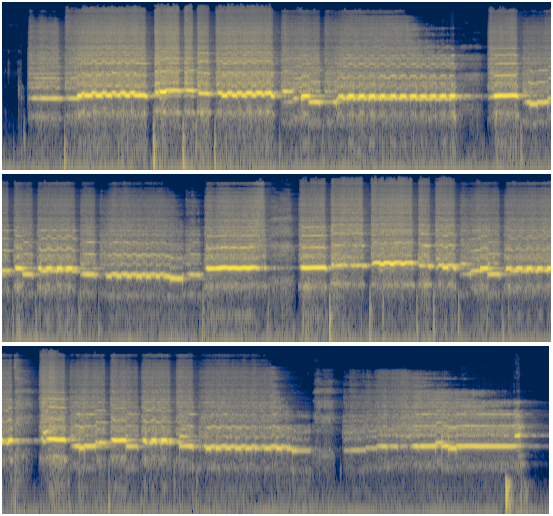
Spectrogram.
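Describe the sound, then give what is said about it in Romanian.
A tilinca, a ductless folk flute with no plug and a very primitive sound, plays a breathy, wavering melody alone, fairly loud, in phrases broken by short pauses for breath, with pitch sliding between notes. “E un instrument destul de dificil, uh, pentru că nu are dop și are un sunet foarte primitiv.”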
